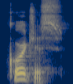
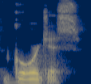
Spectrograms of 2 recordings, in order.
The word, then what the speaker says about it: gorgeous: So remember, adjectives ending in OUS are pronounced with a short sound at the end.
